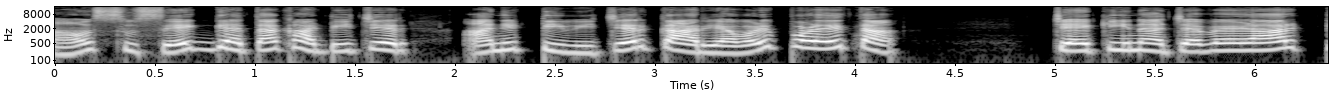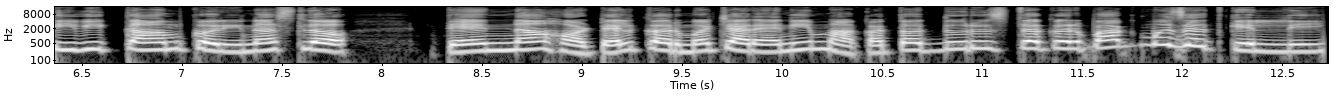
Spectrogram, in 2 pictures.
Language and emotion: Goan Konkani, happy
